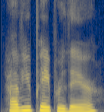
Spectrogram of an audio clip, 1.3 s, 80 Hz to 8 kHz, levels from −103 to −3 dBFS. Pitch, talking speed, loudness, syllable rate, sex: 200 Hz, 185 wpm, -15 LUFS, 5.8 syllables/s, female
